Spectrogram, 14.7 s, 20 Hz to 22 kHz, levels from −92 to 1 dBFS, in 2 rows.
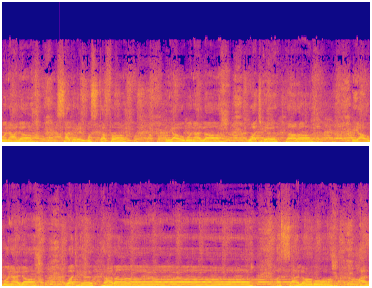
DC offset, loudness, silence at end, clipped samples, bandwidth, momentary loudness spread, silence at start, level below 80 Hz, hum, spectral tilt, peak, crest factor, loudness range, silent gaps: under 0.1%; -10 LUFS; 0 s; under 0.1%; 17 kHz; 4 LU; 0 s; -38 dBFS; none; -5 dB/octave; 0 dBFS; 10 dB; 1 LU; none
